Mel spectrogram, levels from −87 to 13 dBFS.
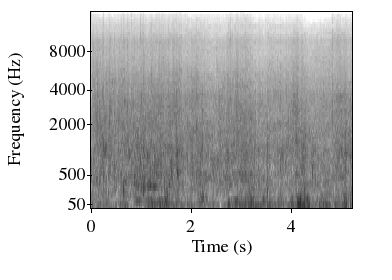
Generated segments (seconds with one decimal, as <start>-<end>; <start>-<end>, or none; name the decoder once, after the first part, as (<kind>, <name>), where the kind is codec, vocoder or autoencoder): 1.4-2.4 (codec, SNAC); 2.9-5.2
